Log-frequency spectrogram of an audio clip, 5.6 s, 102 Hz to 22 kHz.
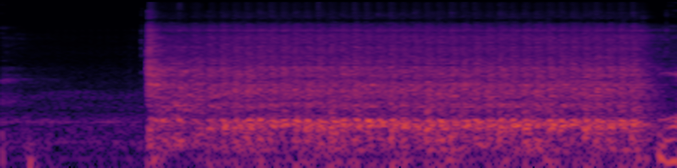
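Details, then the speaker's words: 1960 Ford F100 panel truck with Crown Vic engine swap, wiring being redone: starter spins steadily about four seconds, engine never fires; crank-no-start, owner suspects keyless-entry security system or unhooked grounds. "she ain't getting no fire."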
